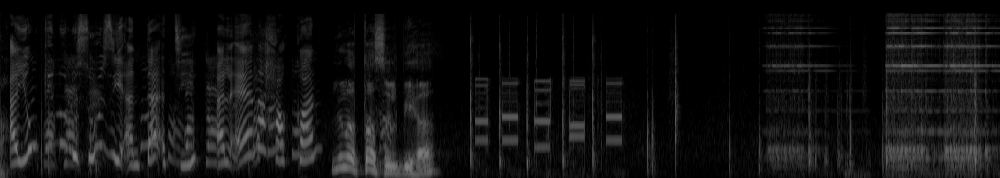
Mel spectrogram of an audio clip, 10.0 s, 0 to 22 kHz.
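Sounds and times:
telephone bell ringing: 0:07.6 - 0:10.0.

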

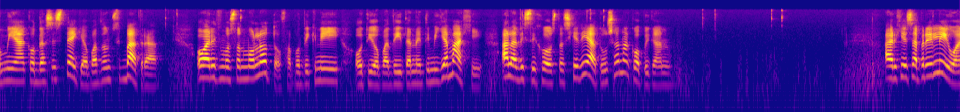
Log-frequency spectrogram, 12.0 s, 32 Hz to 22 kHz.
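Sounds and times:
low room noise: 0:00.0 - 0:12.0
faint clicks: 0:02.0 - 0:02.3, 0:08.6 - 0:09.9
woman breathing in: 0:02.2 - 0:02.5, 0:10.5 - 0:11.0.

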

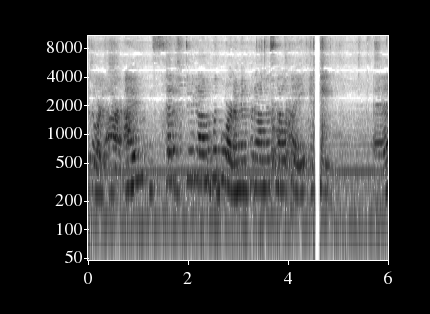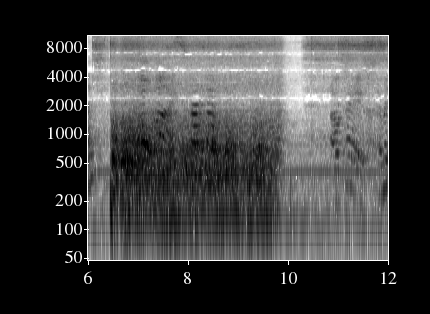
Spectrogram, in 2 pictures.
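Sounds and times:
blowtorch hissing: 0:06.4 - 0:12.0.

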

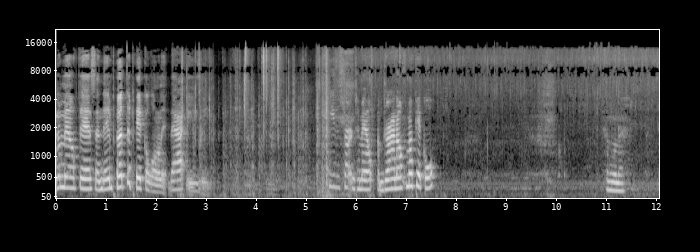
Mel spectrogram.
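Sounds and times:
cheese sizzling in skillet: 0:03.6 - 0:12.0.

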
